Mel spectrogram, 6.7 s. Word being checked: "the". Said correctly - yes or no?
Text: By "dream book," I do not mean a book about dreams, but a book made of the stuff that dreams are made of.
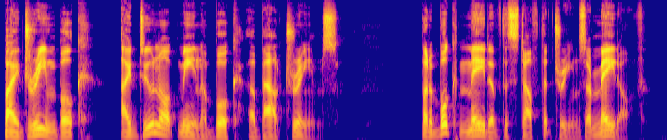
yes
